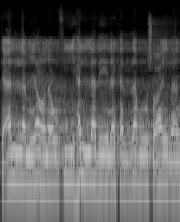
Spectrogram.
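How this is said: Fiha runs straight into the next word. "أن نصلها ... تقرأ هكذا"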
